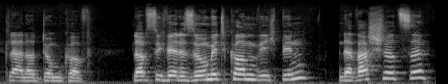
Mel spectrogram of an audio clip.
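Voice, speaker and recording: An actress playing a confident, flirtatious village seductress in a 1950s radio drama, teasing, coquettish and mocking. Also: female voice, medium pitch, animated, moderate pace, a bit bright, lightly acted. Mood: sly, defiant. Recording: vintage 1950s radio play recording.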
